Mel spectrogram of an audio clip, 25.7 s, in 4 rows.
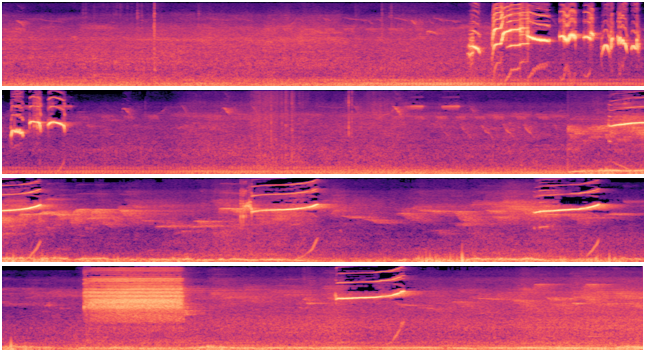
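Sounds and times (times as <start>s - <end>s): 
Oriental magpie-robin rising whistle: 4.6s - 7.1s, 12.4s - 16.1s, 17.5s - 19.0s, 20.1s - 21.3s, 22.6s - 23.4s.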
